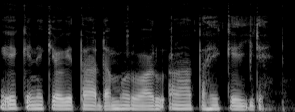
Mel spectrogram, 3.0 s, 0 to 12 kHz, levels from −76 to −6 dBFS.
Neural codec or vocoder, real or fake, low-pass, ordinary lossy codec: vocoder, 24 kHz, 100 mel bands, Vocos; fake; 10.8 kHz; none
